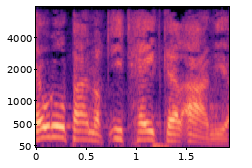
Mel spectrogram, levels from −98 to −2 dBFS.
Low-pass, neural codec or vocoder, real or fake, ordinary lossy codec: 7.2 kHz; none; real; Opus, 32 kbps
